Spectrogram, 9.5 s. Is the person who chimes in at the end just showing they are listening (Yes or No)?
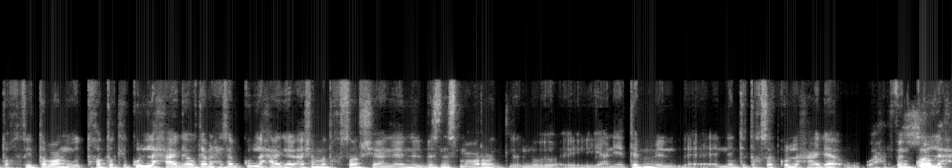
No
